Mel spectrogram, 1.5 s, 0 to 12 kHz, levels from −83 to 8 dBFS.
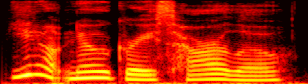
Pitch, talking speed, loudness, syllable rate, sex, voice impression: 230 Hz, 195 wpm, -14 LUFS, 5.9 syllables/s, female, very feminine, slightly adult-like, sincere, friendly, slightly kind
